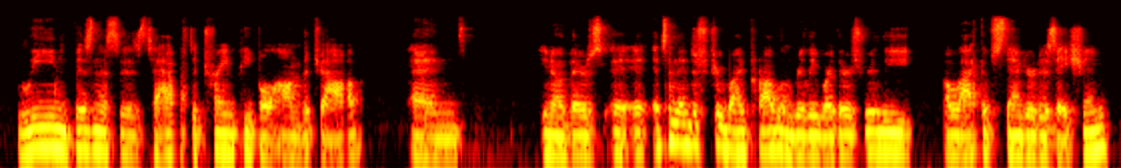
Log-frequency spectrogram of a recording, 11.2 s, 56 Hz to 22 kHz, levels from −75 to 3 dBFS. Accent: American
